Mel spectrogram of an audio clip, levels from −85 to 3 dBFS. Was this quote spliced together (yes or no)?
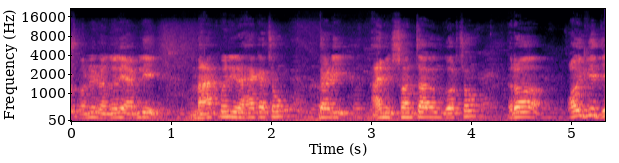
yes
